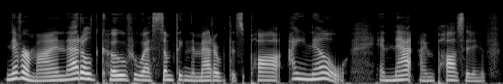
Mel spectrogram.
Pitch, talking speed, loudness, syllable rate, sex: 205 Hz, 225 wpm, -19 LUFS, 5.8 syllables/s, female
